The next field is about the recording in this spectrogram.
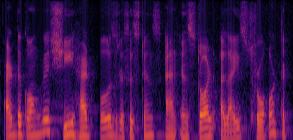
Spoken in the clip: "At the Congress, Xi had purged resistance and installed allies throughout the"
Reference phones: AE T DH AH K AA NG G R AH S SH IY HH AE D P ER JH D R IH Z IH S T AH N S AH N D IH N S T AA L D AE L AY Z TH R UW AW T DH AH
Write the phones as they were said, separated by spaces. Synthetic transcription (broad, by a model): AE T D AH K AA NG G R AH S SH IY HH AE D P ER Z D R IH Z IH S T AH N S AH N D IH N S T AA L D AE L AY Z T R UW AW T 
